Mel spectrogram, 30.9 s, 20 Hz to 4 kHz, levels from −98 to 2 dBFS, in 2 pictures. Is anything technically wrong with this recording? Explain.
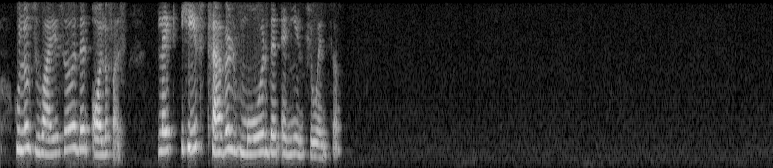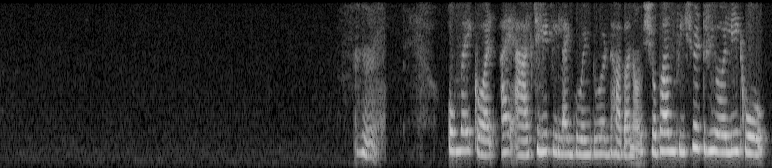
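No, nothing is technically wrong with this speech recording.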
